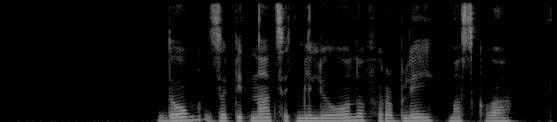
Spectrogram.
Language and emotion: Russian, neutral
